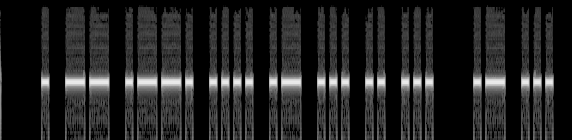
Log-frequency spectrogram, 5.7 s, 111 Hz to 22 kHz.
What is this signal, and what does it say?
Morse code, heard as a keyed tone, about 20 wpm, 1000 Hz. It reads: EMPHASIS AS
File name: qotdfiles / 20wpm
